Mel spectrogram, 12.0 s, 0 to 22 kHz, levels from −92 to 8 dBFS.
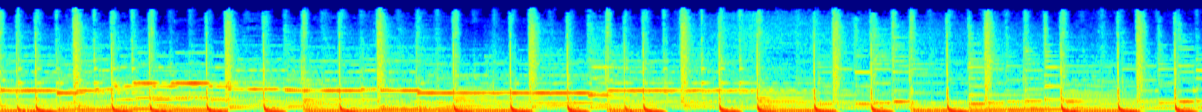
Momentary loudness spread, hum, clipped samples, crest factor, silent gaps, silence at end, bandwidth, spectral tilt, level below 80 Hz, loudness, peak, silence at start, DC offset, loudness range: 4 LU; none; under 0.1%; 12 dB; none; 0 s; 15.5 kHz; -6 dB/octave; -16 dBFS; -15 LUFS; 0 dBFS; 0 s; under 0.1%; 2 LU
